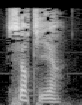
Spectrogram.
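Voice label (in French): "sortir", French; afrikalan; lecture fr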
